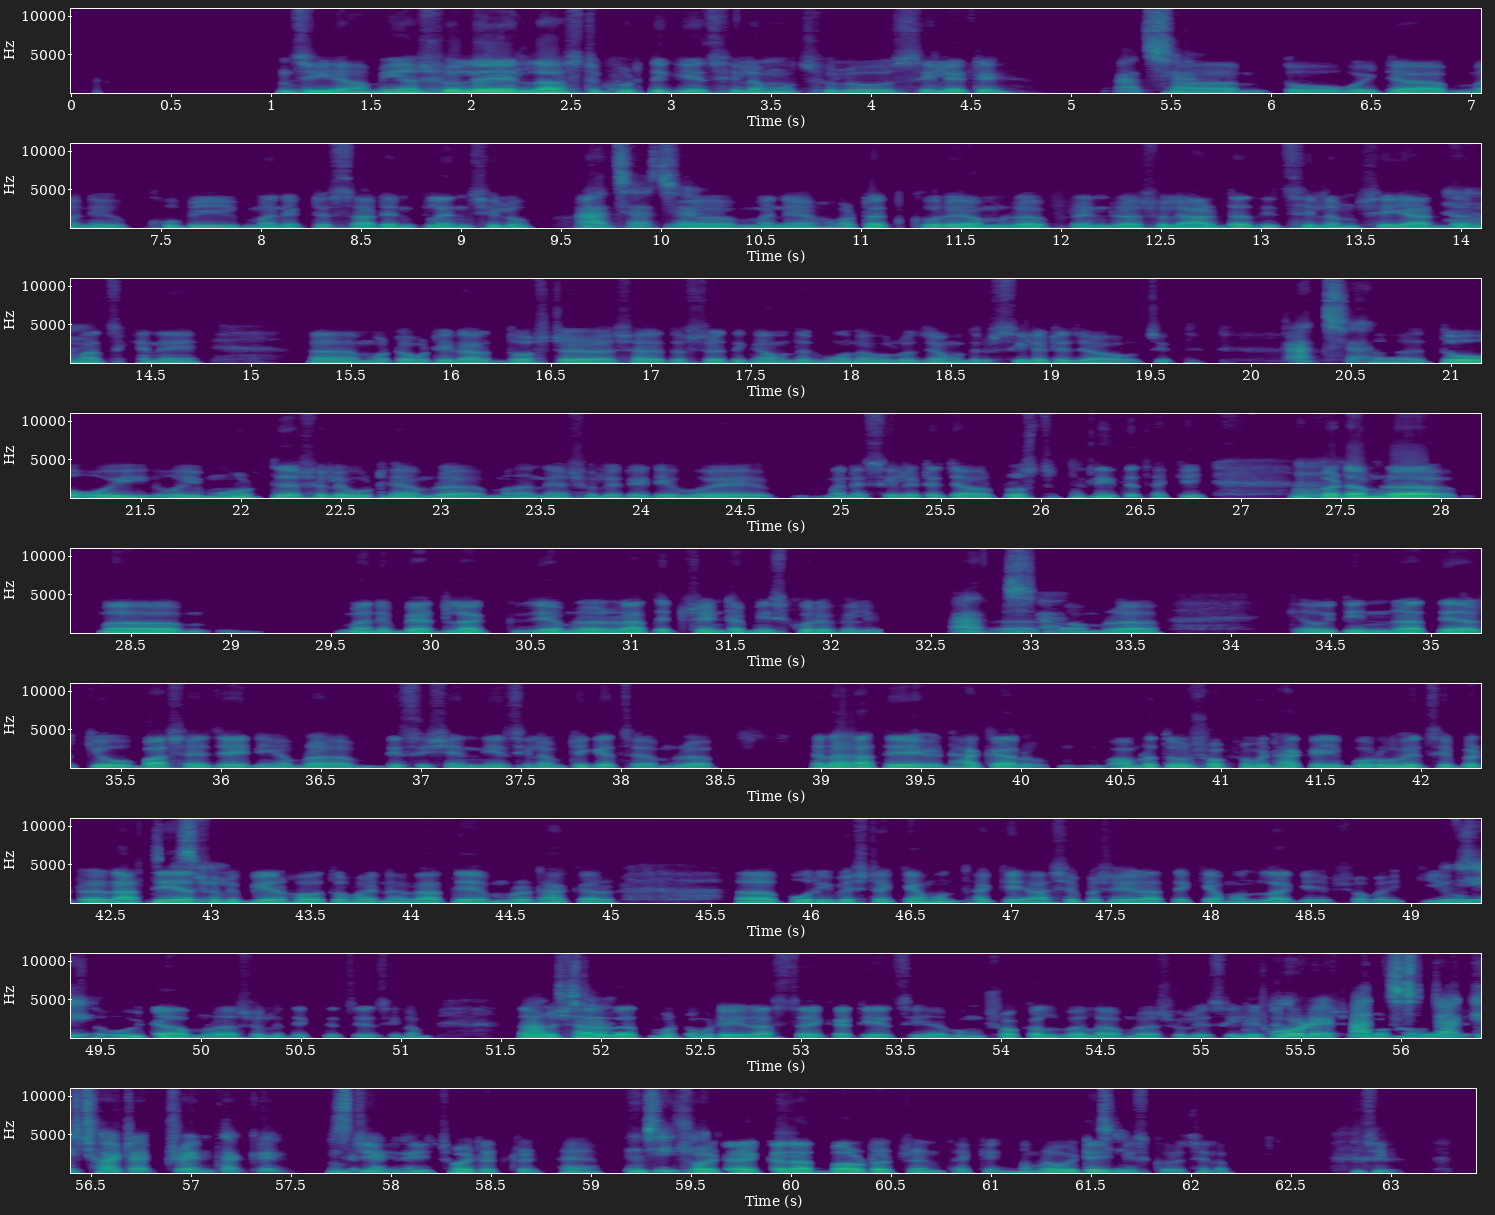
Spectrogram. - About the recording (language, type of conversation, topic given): Bengali, unstructured, আপনি সর্বশেষ কোথায় বেড়াতে গিয়েছিলেন?
- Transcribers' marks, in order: other background noise; tapping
